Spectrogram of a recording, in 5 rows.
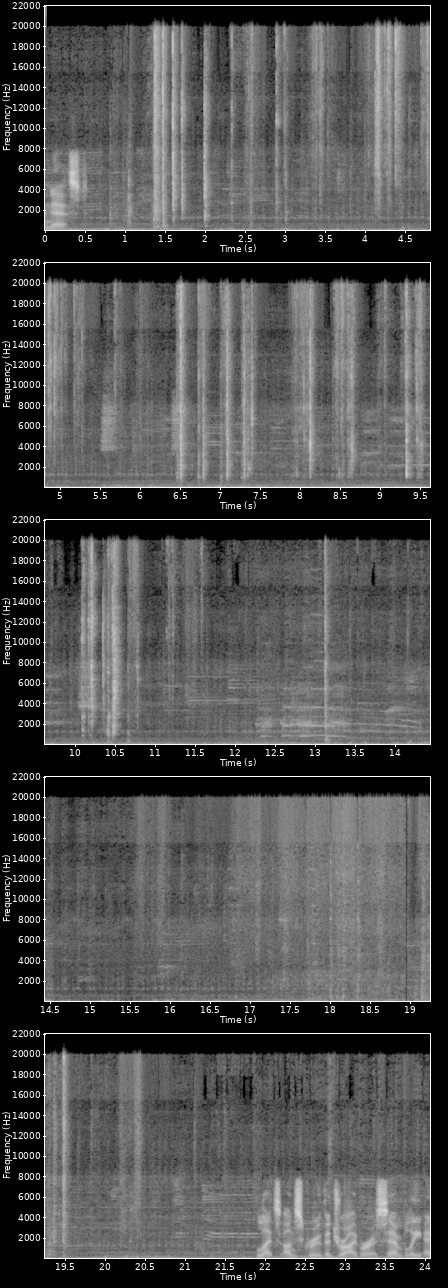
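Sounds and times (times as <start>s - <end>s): steady low hum: 0.0s - 24.0s
sharp clicks and wrapper crinkles: 6.5s - 10.8s.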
